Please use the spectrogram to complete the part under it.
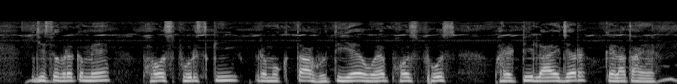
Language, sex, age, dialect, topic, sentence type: Hindi, male, 18-24, Kanauji Braj Bhasha, agriculture, statement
